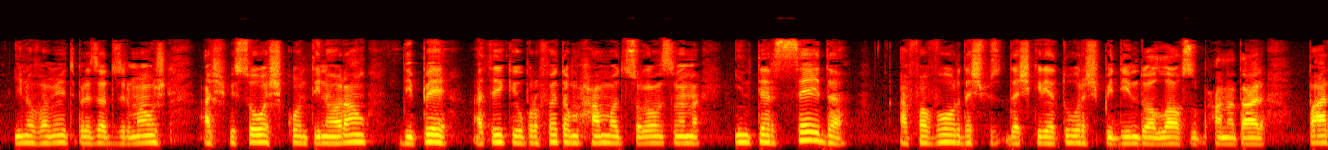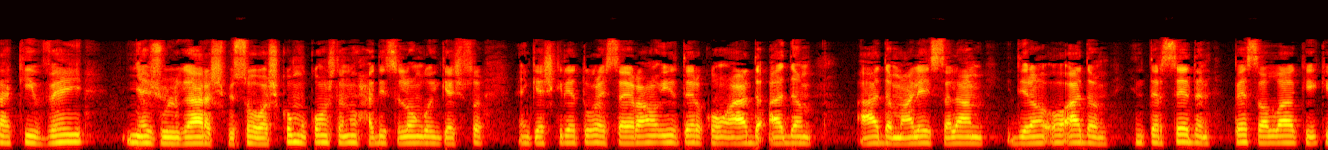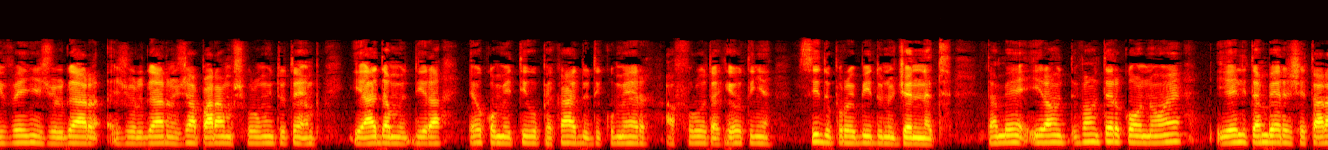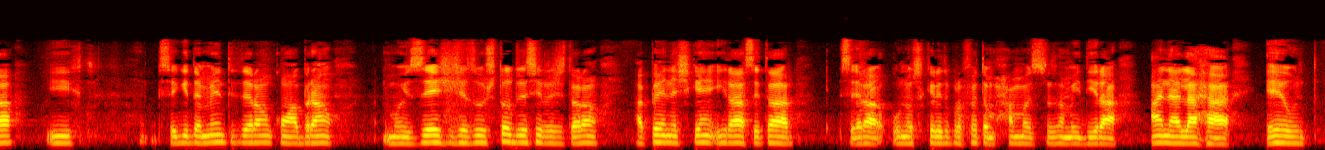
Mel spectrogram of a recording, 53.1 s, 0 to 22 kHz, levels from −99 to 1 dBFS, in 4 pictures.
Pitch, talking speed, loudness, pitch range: 135 Hz, 140 wpm, -29 LUFS, 130-140 Hz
